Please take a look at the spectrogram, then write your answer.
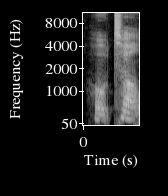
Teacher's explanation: hotel the stress is on tell the stress is on second syllable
